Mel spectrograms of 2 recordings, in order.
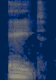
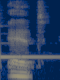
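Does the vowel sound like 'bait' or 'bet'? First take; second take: bait; bet. First: The word has a long 'ay' vowel. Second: The word has a short 'eh' vowel. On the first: This is a reading-tradition pronunciation that depends on accentuation. "Sometimes when people read the Torah, they pronounce it eight" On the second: This is the ordinary modern pronunciation. "normally in modern Hebrew pronounced et"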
